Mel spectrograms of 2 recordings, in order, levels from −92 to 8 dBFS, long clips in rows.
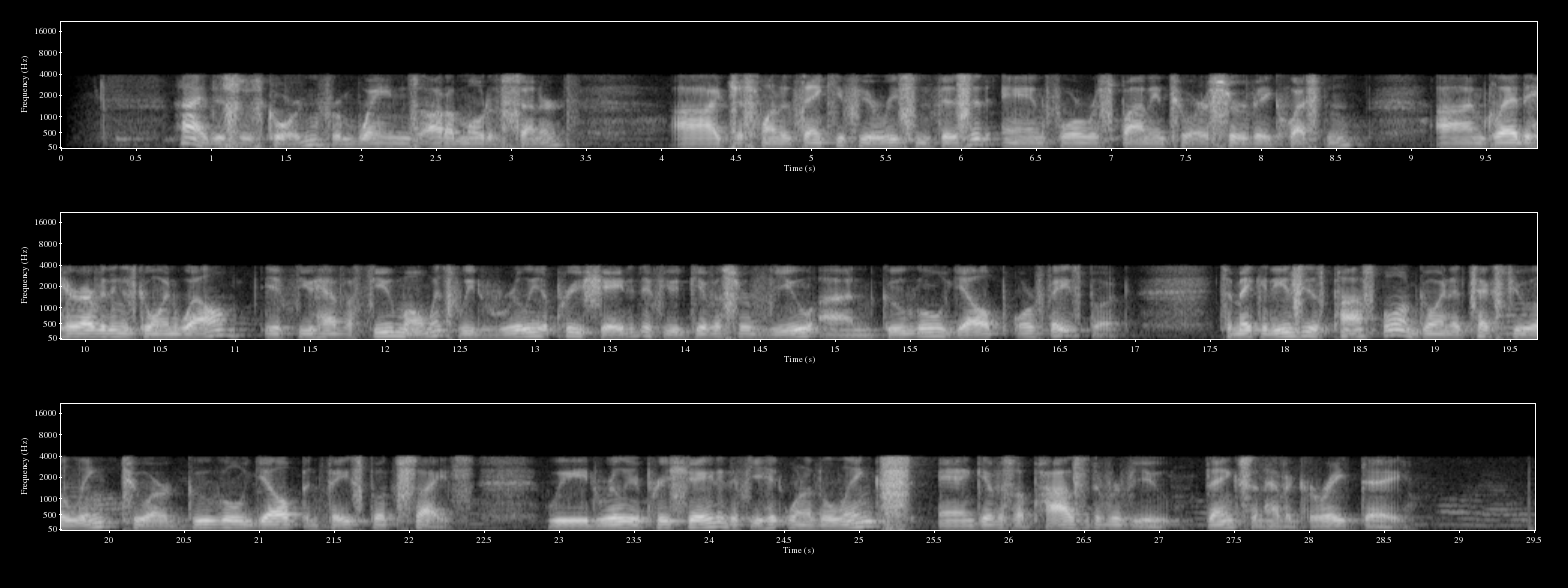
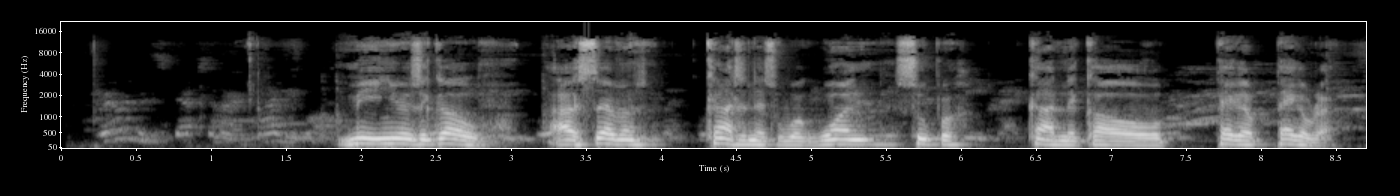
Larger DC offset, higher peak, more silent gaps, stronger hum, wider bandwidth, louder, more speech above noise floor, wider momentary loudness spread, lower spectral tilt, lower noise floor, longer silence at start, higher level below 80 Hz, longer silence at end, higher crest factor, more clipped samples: neither; about the same, -2 dBFS vs 0 dBFS; neither; neither; second, 4 kHz vs 14 kHz; second, -21 LUFS vs -13 LUFS; about the same, 27 dB vs 26 dB; about the same, 10 LU vs 12 LU; first, -9.5 dB/octave vs -5.5 dB/octave; first, -48 dBFS vs -39 dBFS; about the same, 0.25 s vs 0.25 s; second, -52 dBFS vs -46 dBFS; first, 0.85 s vs 0.2 s; first, 20 dB vs 14 dB; neither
